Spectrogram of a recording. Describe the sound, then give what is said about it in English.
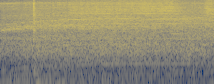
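Steady, continuous rasping as a groove is carved into a wooden box to take the neck of a homemade diddley bow, with the neck cut from old tobacco-barn wood. The grinding hiss runs evenly throughout, with no talk. “step is carving a groove in the box for the neck to go through.”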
